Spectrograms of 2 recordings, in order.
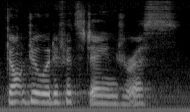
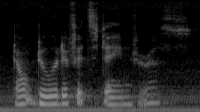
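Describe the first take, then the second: First: Said in the usual way. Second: "Don't do it if it's dangerous." repeated much softer, with a rise on "do"; soft repeated warning. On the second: Shown as a demonstration. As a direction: drop the voice right down and repeat it as a gentle, earnest caution. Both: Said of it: "Be careful".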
